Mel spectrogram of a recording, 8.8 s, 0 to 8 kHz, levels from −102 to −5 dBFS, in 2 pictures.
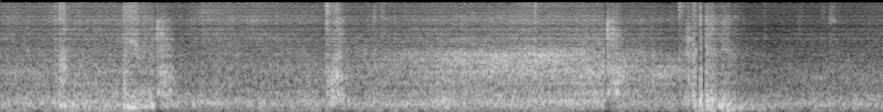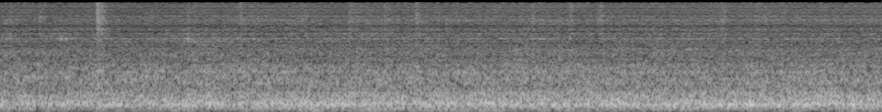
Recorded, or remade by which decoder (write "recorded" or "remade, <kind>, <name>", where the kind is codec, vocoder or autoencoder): remade, codec, DAC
